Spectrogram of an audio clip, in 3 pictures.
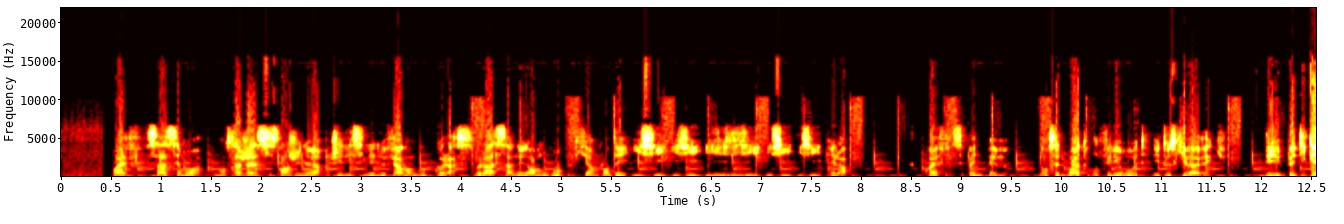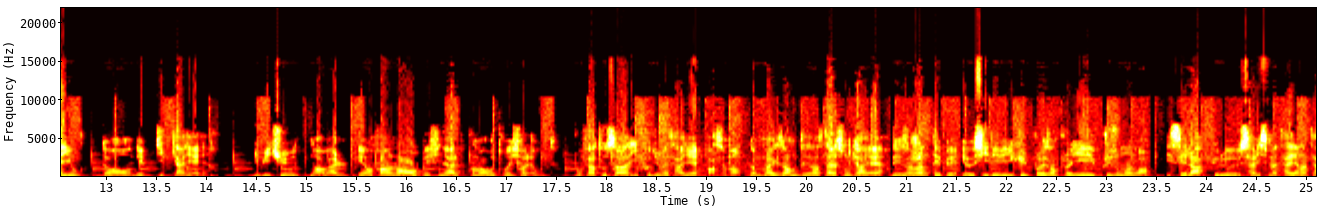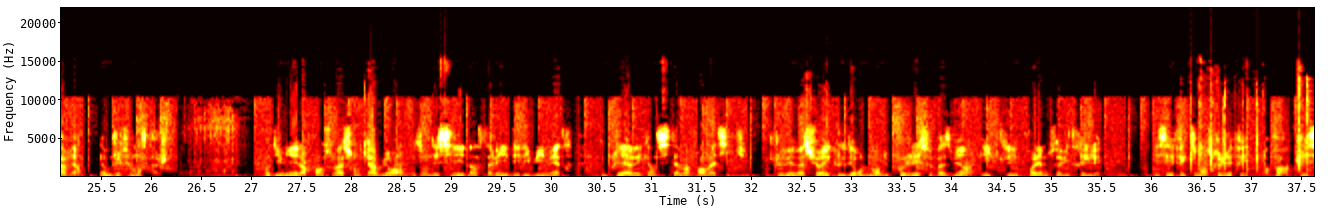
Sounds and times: Speech: 0.5 - 7.9, 8.5 - 26.3, 27.1 - 37.6
Music: 0.5 - 37.6.

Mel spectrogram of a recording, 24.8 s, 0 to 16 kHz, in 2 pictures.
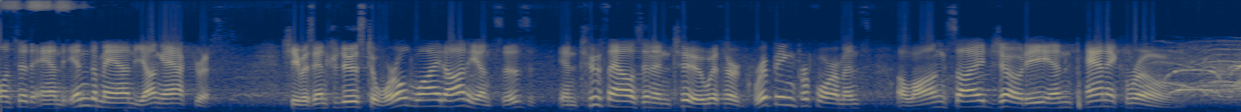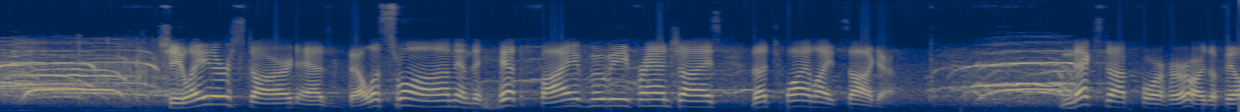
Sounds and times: Male speech, man speaking: 0.0 - 2.1, 2.8 - 11.7, 14.0 - 21.4, 23.0 - 24.8
Narration, monologue: 0.0 - 11.7, 14.0 - 21.7, 23.0 - 24.8.

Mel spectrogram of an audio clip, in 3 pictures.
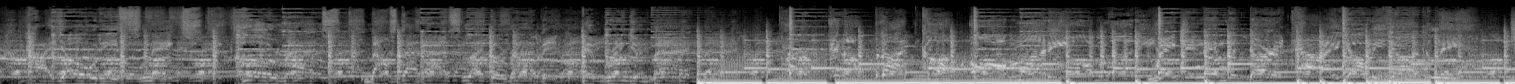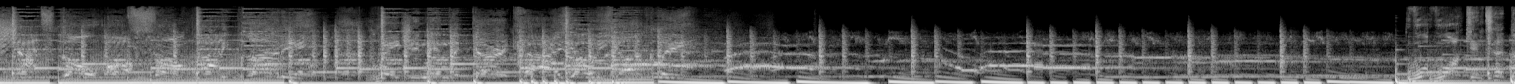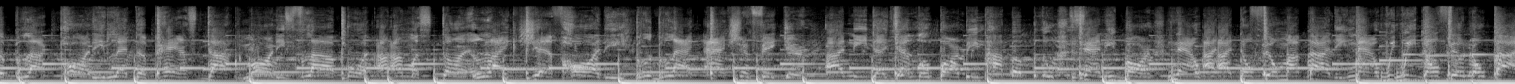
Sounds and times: Music: 0.0 - 45.4.

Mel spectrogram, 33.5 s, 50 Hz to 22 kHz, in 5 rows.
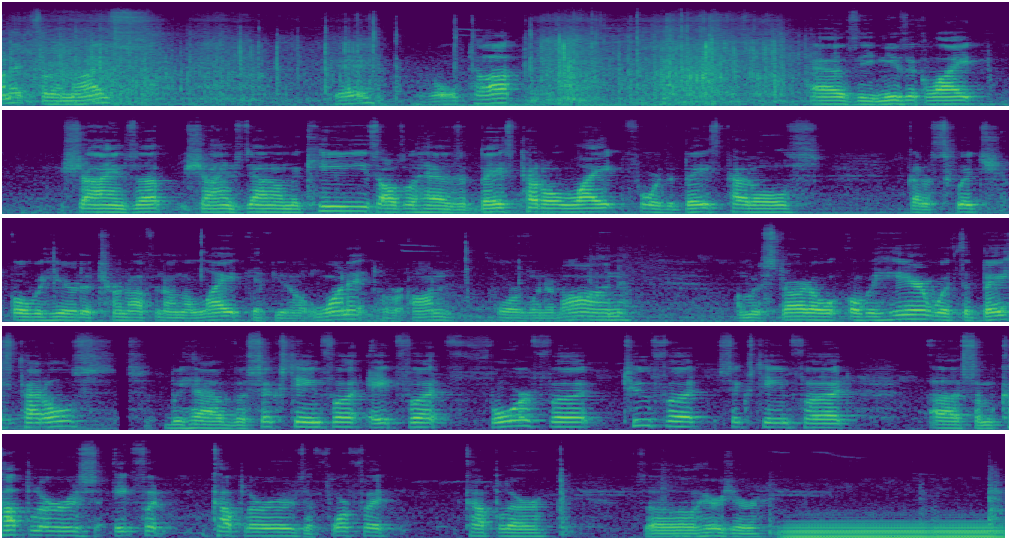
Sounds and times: Speech: 0.0 - 1.0, 2.2 - 3.5, 5.4 - 12.2, 12.8 - 17.7, 18.3 - 32.1.

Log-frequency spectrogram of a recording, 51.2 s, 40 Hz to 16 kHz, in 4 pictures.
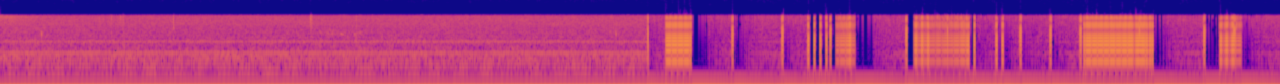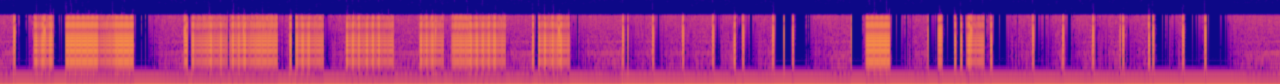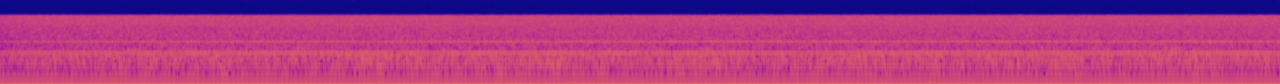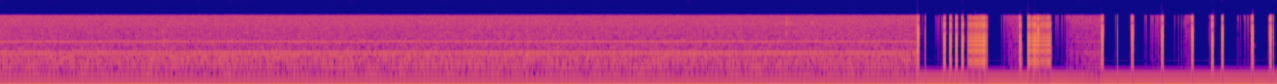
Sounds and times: Telephone: 6.5 - 7.0, 8.0 - 10.2, 10.8 - 20.8, 47.6 - 49.6.

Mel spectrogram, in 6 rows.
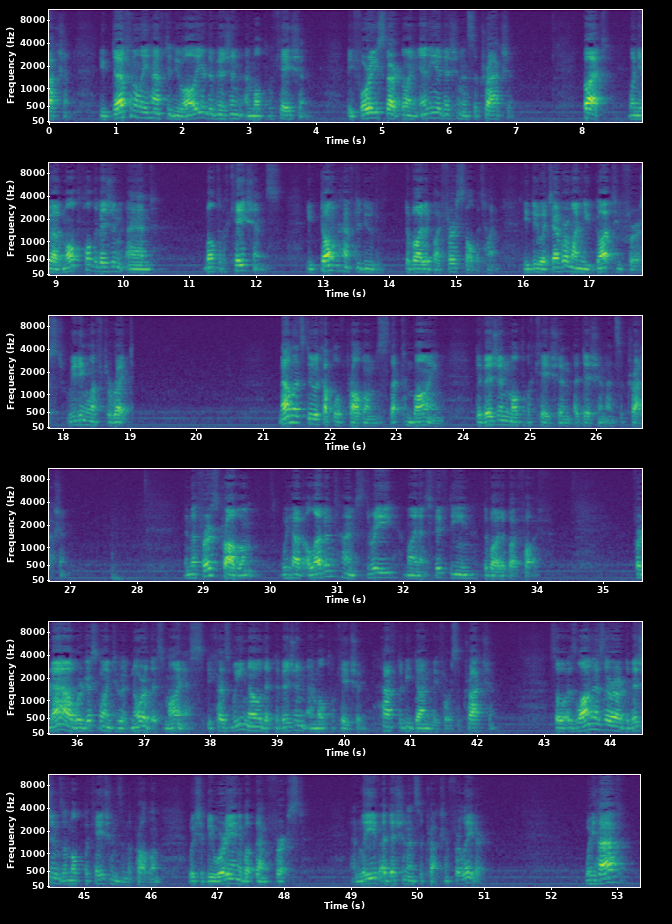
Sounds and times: Speech: 0.0 - 7.0, 8.0 - 10.6, 11.2 - 19.1, 21.2 - 27.0, 28.7 - 34.2, 35.5 - 42.4, 43.1 - 48.4, 49.0 - 51.1, 52.5 - 53.2.

